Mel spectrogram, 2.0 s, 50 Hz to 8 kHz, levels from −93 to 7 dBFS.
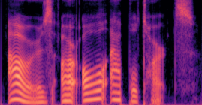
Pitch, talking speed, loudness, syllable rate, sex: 180 Hz, 150 wpm, -18 LUFS, 4.0 syllables/s, female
